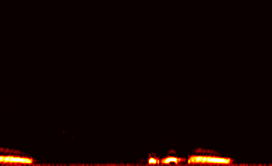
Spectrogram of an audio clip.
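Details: Female spotted dove calling to the male: a long, low, hollow coo fades out, then after a pause two short rising notes lead into another drawn-out falling coo.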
